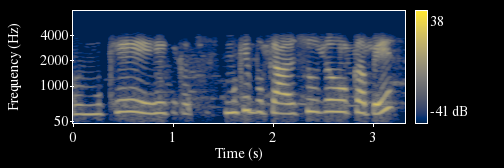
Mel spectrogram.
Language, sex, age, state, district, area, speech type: Sindhi, female, 18-30, Delhi, South Delhi, urban, conversation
